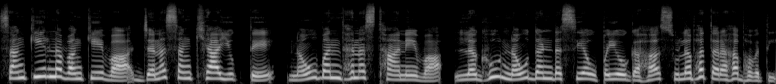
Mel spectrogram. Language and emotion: Sanskrit, neutral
